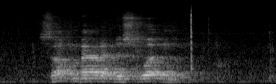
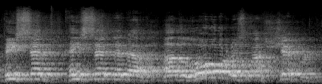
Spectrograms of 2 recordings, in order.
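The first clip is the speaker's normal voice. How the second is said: rising preacher's fervor; preaching; 10 semitones higher, 11 dB louder than usual. Acted. Preacher telling the congregation about his faith, preaching.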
